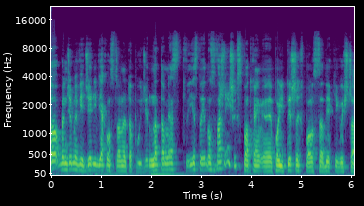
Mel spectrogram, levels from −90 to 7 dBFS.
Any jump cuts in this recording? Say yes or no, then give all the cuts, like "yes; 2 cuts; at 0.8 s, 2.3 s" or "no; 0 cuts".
yes; 1 cut; at 2.0 s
